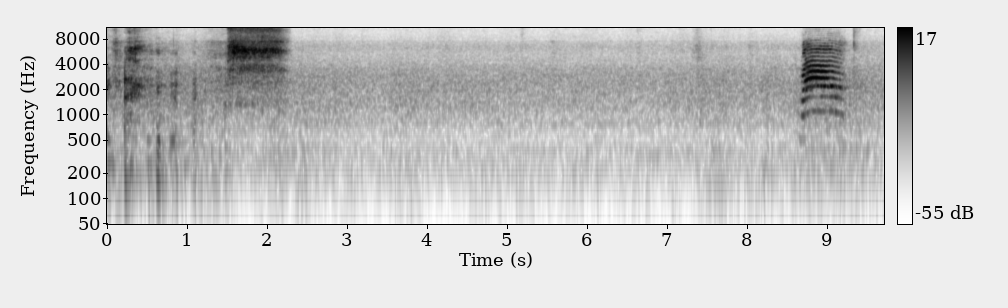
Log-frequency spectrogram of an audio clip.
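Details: A cat at a vaccination for rabies and flu gives one short, clear, rising-then-falling meow near the end. People speak Bengali in a calm, soothing tone at the start, with steady background hum throughout.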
